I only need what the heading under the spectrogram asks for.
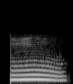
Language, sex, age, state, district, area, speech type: Telugu, female, 18-30, Telangana, Karimnagar, urban, conversation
